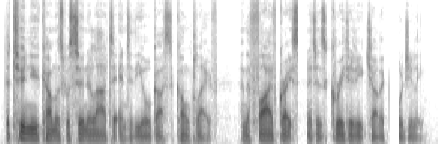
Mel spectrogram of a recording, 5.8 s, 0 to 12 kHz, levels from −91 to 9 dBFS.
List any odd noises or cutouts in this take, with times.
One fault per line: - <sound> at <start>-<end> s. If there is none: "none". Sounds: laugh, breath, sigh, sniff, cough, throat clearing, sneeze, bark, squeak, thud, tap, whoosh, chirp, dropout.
- dropout at 4.0-4.1 s
- dropout at 5.2-5.3 s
